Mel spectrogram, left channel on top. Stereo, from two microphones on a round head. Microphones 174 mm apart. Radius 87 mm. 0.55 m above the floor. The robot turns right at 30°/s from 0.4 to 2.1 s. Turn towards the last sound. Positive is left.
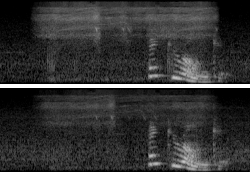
turn(degrees=-30)  # may be behind; listen again after turning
